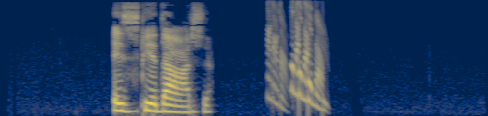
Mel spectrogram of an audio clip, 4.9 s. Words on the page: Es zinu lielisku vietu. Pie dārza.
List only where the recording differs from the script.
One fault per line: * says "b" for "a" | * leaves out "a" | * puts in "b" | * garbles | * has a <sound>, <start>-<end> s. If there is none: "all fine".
* leaves out "zinu lielisku vietu"
* has a chirp, 2.7-3.3 s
